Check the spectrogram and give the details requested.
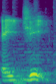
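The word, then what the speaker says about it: UGG: Australian shoe brand uh its name is pronounced AG while it is widely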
